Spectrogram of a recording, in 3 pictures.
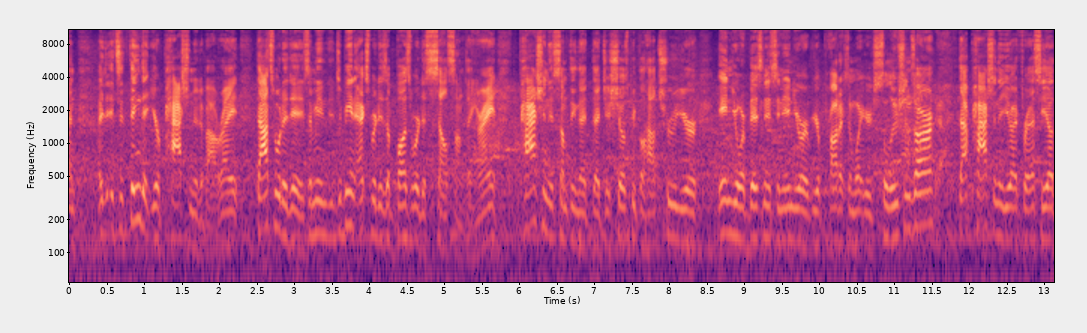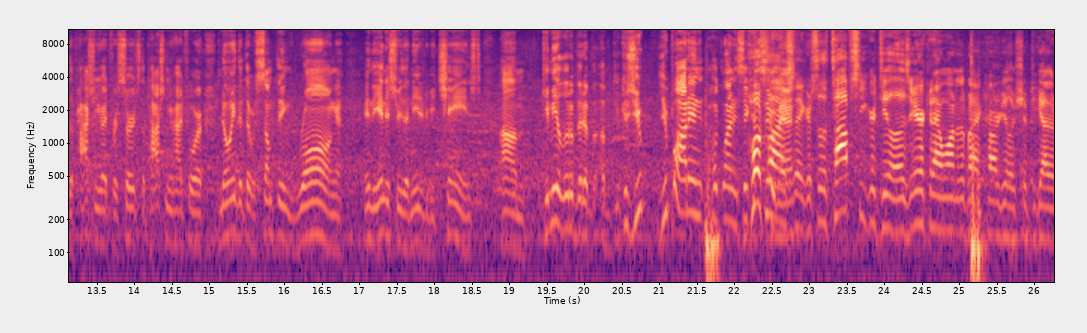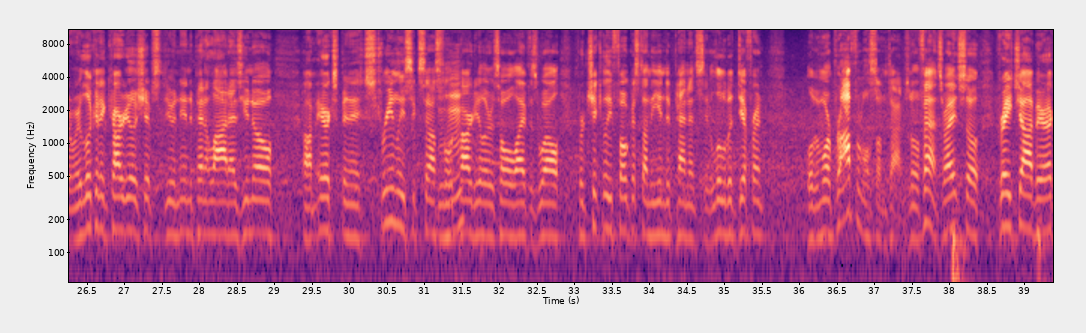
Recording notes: stops by the Modern Dealership In the Box interview booth at the NADA Show 2018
